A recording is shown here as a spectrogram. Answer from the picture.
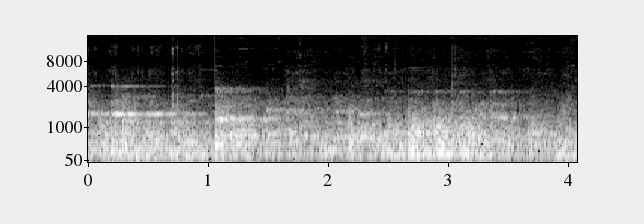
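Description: Pestle grinding and scraping dry powder in a porcelain mortar, a continuous gritty rubbing with a high ringing note from the bowl that comes and goes. The powder is being triturated to mix it evenly.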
